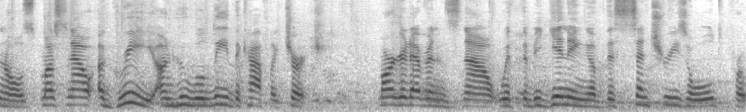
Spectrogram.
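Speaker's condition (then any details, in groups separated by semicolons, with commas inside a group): No condition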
